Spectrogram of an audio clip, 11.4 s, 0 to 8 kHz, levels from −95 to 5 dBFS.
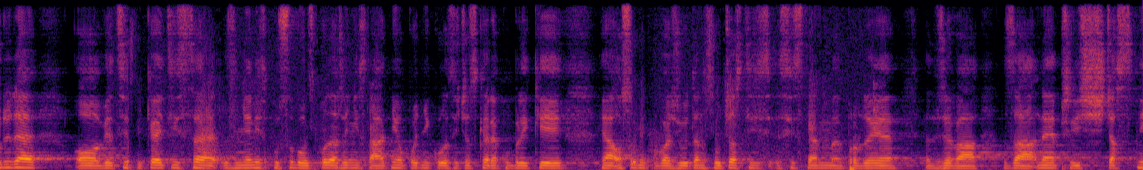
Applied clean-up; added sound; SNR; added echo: neural separator model SepFormer DNS4.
